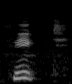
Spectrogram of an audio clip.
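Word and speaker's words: picked: এই যে এটার উচ্চারণ কিন্তু ফিকড, এই যে কয়েট হয়ে সংযুক্ত। আবার অনেকে পয়ে সার করে, এই যে ফিকড কয়েট ইডি ই এর সাউন্ডটা ট এর মতো উচ্চারণ হবে।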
